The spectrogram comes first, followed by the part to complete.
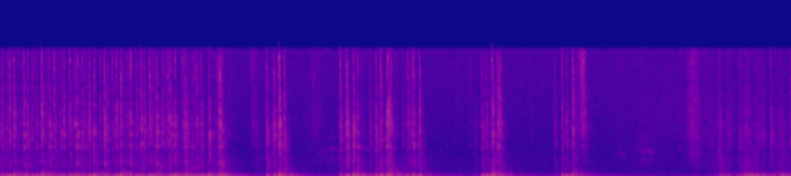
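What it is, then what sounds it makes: Painted metal washing machine lid. Fingertips and nails tap on the large, flat, enamel-painted steel lid of a washing machine set over its hollow body. A dense, steady run of dull, low, hollow tapping fills the first few seconds, then the taps come in short, irregular bursts separated by quieter gaps, each tap dying away quickly.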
